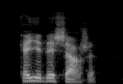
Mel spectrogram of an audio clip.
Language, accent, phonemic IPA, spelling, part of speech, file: French, France, /ka.je de ʃaʁʒ/, cahier des charges, noun, LL-Q150 (fra)-cahier des charges.wav
- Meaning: specifications, specs, requirements; brief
